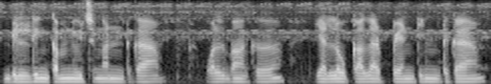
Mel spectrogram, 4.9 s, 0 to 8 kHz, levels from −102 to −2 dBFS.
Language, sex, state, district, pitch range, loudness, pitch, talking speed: Wancho, male, Arunachal Pradesh, Longding, 105-110 Hz, -21 LUFS, 105 Hz, 160 wpm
